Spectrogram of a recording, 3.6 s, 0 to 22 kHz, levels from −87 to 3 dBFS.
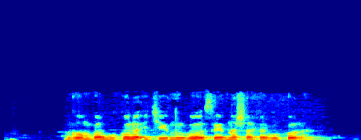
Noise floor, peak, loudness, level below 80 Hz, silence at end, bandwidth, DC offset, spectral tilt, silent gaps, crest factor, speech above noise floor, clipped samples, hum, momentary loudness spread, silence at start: -59 dBFS; -2 dBFS; -16 LUFS; -54 dBFS; 0.45 s; 7.6 kHz; under 0.1%; -8 dB/octave; none; 14 dB; 45 dB; under 0.1%; none; 6 LU; 0.1 s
